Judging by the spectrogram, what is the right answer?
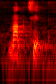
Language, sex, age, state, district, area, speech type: Marathi, female, 30-45, Maharashtra, Nagpur, urban, read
